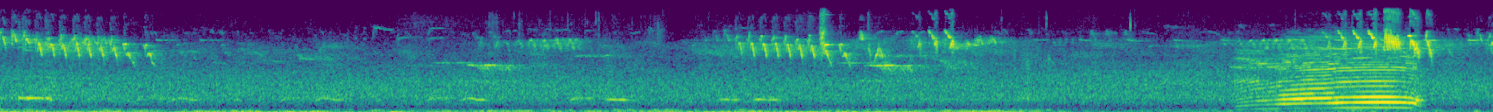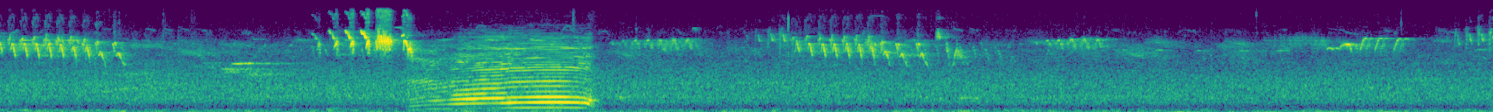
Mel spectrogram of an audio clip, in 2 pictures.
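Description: Cow mooing twice, two long calls that rise in pitch at the start, about five seconds apart, the second one longer. Birds chirp in short, rapid trills throughout.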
